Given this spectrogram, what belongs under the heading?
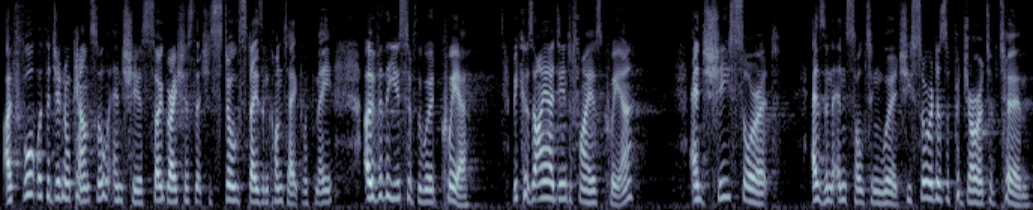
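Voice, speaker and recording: A speaker with a strong New Zealand accent giving a conference closing talk, chatty and wry, with many fillers. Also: male voice, high-pitched, animated, moderate pace, bright, forceful tone. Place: large conference hall. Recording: long hall reverb.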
